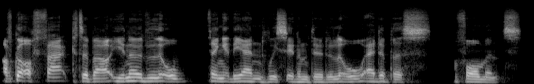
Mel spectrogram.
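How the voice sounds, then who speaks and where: A man's voice: medium pitch, little pitch movement, fairly quick, fairly bright tone, no room sound. British man chatting, dry close recording. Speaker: podcast co-host. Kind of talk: casual chat.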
